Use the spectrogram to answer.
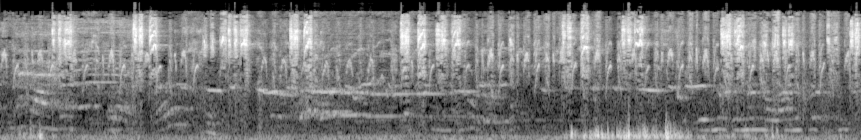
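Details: Rapid high chattering bursts from a Javan cochoa used as a lure to make birds sing, with long thin whistles underneath and a low rumbling noise late on.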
